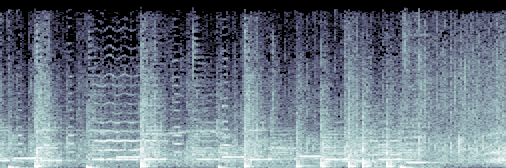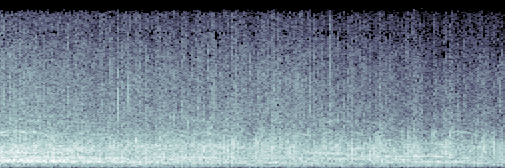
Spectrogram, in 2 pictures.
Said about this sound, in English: Together, the band sounds fantastic. Everybody loves the music. Everybody claps and cheers. Hooray! Hooray!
